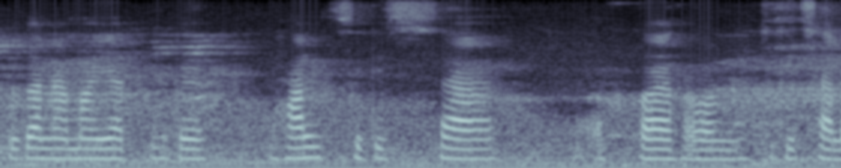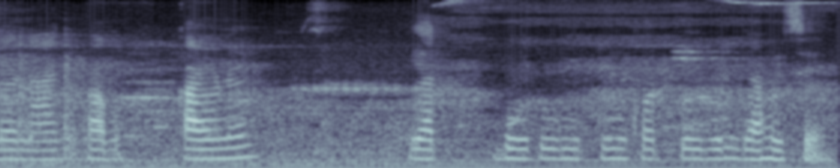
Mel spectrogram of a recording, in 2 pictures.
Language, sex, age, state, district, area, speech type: Assamese, female, 45-60, Assam, Golaghat, urban, spontaneous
